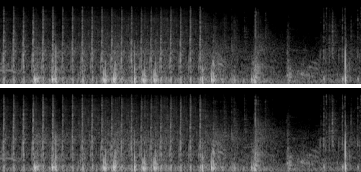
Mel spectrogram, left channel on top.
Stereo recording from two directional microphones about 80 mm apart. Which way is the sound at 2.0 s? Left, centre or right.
Right.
